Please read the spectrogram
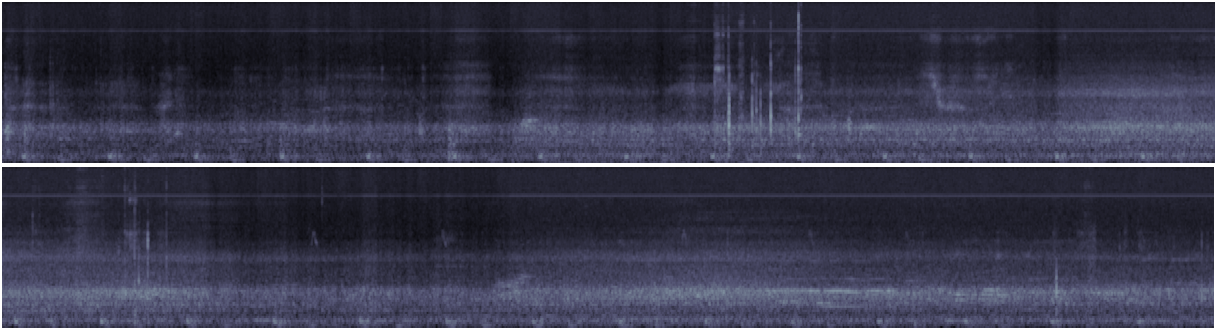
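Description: Amusement ride car in motion: a steady mechanical rumble and whir, with a few sharp rattles about nine to ten seconds in, growing a little louder partway through.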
